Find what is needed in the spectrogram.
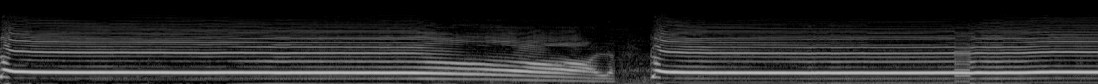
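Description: A football commentator's drawn-out goal cry, "gooool", one vowel held steady for about six seconds before its pitch sags and breaks off, then after a quick breath a second long held cry. It hails a converted penalty.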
